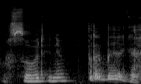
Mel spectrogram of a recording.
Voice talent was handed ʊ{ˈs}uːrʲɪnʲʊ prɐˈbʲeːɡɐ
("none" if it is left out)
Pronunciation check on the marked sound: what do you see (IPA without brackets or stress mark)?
s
